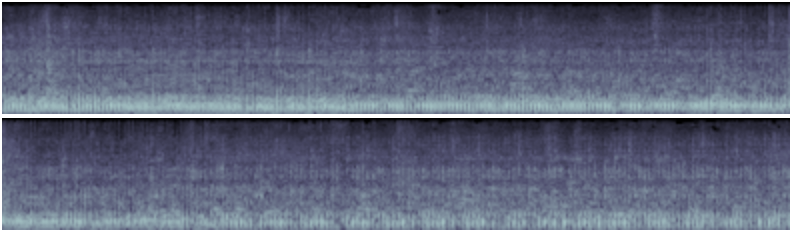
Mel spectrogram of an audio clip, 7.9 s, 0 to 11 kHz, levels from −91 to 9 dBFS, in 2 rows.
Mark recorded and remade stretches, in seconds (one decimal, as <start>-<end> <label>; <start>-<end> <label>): 0.0-0.6 recorded; 0.6-1.7 remade; 1.7-3.4 recorded; 3.4-5.0 remade; 5.0-7.9 recorded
